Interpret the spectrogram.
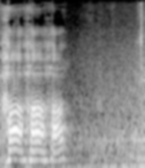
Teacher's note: ہوا نکالنی ہے، بالکل ووکل کارڈ کو نہیں یوز کرنا ہے، صرف ہوا نکالنی ہے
